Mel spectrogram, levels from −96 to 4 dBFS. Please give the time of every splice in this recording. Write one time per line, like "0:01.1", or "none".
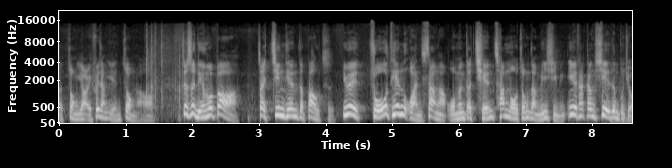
0:04.2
